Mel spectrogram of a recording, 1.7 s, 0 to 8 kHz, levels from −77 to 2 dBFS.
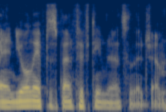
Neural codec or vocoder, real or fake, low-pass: none; real; 7.2 kHz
